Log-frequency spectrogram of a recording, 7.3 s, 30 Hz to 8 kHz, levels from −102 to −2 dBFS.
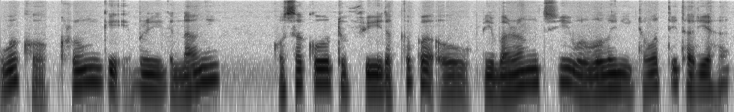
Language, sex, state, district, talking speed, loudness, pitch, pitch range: Garo, male, Meghalaya, West Garo Hills, 90 wpm, -16 LUFS, 105 Hz, 95-125 Hz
